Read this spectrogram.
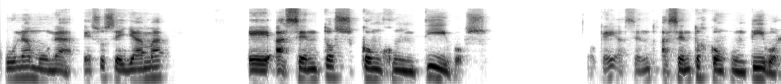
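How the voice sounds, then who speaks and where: A man's voice: on the low side, darkish tone. A man teaching a Bible lesson, explaining grammar step by step, often stopping to check understanding and correcting himself along the way. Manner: frequent fillers and self-corrections.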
